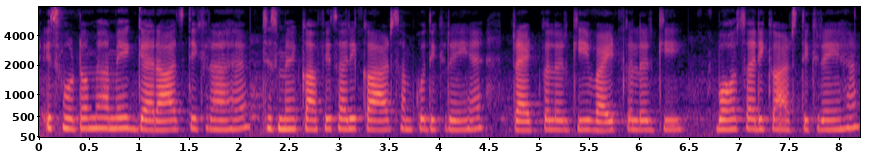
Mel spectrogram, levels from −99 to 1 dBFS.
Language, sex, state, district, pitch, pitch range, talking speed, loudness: Hindi, female, Bihar, Darbhanga, 220 Hz, 210-230 Hz, 210 wpm, -32 LUFS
